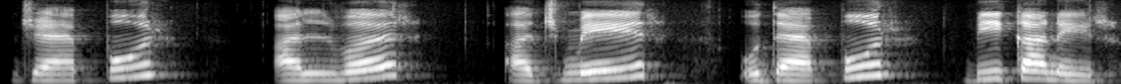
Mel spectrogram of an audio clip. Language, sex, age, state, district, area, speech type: Hindi, female, 30-45, Rajasthan, Jaipur, urban, spontaneous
